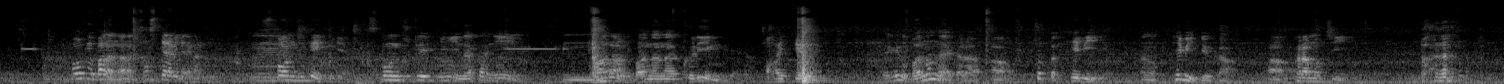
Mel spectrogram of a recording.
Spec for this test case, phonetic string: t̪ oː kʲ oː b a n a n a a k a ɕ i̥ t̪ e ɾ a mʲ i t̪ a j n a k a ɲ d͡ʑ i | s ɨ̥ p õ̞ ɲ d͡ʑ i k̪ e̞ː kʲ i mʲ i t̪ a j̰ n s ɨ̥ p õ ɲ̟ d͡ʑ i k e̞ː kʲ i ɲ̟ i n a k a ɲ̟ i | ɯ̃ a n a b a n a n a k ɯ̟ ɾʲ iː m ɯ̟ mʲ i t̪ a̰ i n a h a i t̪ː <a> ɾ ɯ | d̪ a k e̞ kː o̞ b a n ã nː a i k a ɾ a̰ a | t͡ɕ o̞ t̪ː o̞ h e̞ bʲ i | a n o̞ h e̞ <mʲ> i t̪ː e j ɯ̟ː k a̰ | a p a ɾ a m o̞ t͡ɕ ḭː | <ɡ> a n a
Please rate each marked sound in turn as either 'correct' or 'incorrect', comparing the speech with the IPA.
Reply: incorrect: e, incorrect: bʲ, incorrect: b

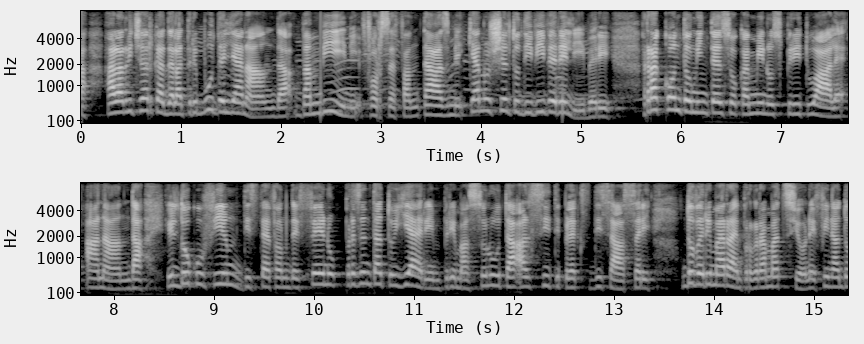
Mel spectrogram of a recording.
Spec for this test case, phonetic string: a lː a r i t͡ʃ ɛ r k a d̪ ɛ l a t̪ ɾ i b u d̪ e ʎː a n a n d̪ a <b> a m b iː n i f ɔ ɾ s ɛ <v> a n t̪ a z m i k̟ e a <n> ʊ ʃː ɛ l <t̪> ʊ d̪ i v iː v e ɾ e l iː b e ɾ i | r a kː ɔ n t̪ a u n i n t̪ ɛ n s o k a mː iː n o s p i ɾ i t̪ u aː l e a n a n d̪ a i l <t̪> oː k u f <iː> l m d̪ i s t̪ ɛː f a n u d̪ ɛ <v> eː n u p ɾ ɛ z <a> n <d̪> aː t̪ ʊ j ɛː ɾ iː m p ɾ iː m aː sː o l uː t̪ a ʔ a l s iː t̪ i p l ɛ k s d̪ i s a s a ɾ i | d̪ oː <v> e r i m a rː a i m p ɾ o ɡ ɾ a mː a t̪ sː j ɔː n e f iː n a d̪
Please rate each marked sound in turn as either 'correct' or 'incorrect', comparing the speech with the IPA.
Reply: correct, incorrect: f, incorrect: nː, correct, incorrect: d̪, incorrect: i, incorrect: f, incorrect: ɛ, incorrect: t̪, correct

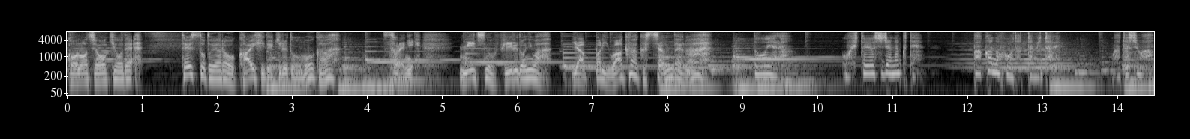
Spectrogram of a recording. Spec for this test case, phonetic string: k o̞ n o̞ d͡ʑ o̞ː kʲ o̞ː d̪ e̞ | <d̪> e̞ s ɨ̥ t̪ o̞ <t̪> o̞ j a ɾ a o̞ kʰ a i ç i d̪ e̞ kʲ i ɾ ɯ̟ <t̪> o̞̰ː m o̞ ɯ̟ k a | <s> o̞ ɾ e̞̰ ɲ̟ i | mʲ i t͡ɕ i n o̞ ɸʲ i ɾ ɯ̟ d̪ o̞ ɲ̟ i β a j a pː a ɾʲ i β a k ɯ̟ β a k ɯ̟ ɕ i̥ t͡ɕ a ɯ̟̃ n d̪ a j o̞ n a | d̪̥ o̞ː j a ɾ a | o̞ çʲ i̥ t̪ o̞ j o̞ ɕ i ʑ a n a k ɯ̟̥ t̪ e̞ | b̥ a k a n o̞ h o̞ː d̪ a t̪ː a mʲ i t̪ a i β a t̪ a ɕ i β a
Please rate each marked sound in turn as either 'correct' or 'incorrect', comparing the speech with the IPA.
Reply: incorrect: t̪, correct, correct, correct

